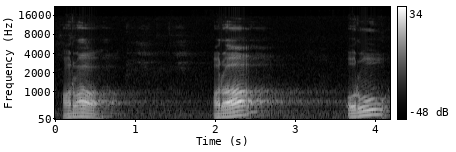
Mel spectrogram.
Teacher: Ujung lidah bertemu gusi dekat dengan makhraj sebelumnya huruf nun. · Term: huruf ra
